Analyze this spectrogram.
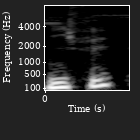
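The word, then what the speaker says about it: NIFE: N-I-F-E se prononce Nifé. N-I pour nickel et F-E pour fer.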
